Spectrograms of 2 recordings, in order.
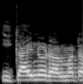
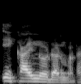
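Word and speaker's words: Echinodermata: আছে mollusca mollusca আছে ইকাইনোডার্মাটা বলছি কারণ এখানে ই আছে কিন্তু এখানে বাংলা মিডিয়াম বলছে একাইনোডার্মাটা কোন প্রবলেম নেই তুমি যেভাবেই বলো বাংলা বললে বাংলার মতন উচ্চারণ করো ইংরেজিতে বলা ভালো কারণ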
